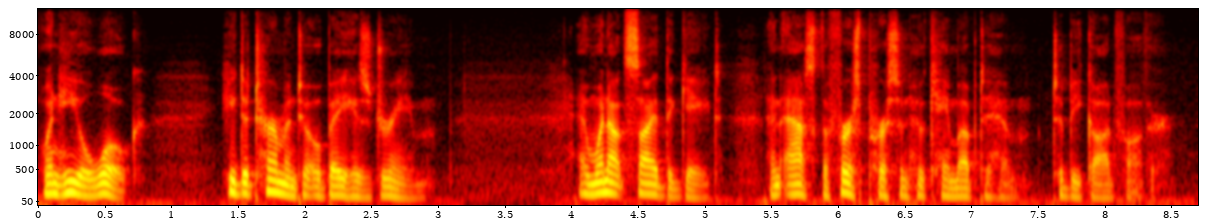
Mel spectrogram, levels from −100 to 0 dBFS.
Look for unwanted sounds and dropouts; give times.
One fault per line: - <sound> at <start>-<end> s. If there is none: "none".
none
